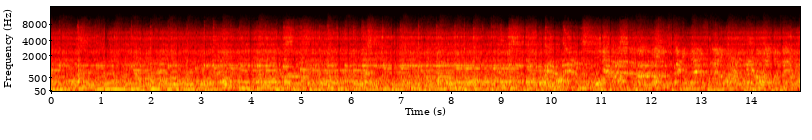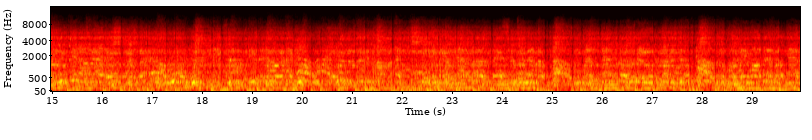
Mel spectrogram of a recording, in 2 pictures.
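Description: Live rock band playing electric guitars and drums, with singing.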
